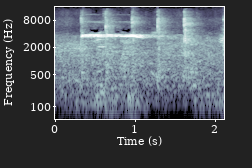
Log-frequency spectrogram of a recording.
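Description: A referee's whistle blown once as the play ends: a single steady high blast lasting under a second, over sideline chatter and a few sharp snaps.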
